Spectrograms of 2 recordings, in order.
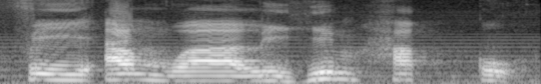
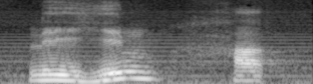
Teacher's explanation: Bunyi mim disuarakan dengan terang dan jelas tanpa berdengung di bibir dengan mulut tertutup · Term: idhar safawi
